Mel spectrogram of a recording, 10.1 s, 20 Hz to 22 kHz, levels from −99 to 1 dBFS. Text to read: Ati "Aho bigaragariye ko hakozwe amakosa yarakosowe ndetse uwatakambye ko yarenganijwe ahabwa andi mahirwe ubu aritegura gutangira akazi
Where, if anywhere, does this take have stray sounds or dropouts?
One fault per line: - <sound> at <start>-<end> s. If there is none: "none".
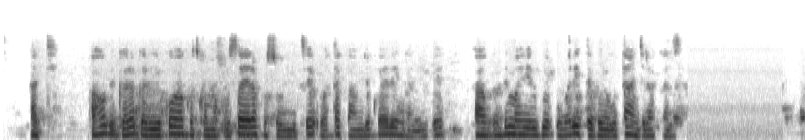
none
